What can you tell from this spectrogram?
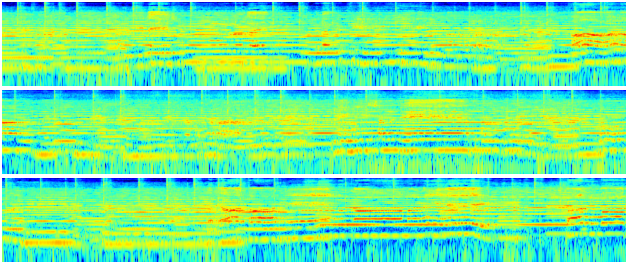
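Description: Paul & Co. harmonium played with held chords and a moving melody, a man's voice singing phrases over it now and then, with a light steady tapping beat underneath.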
